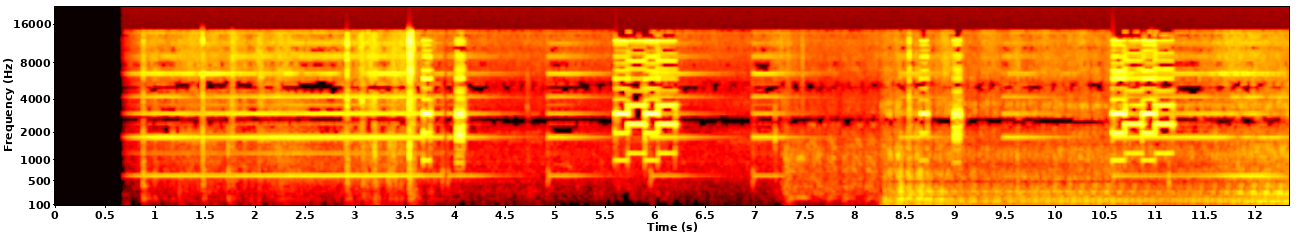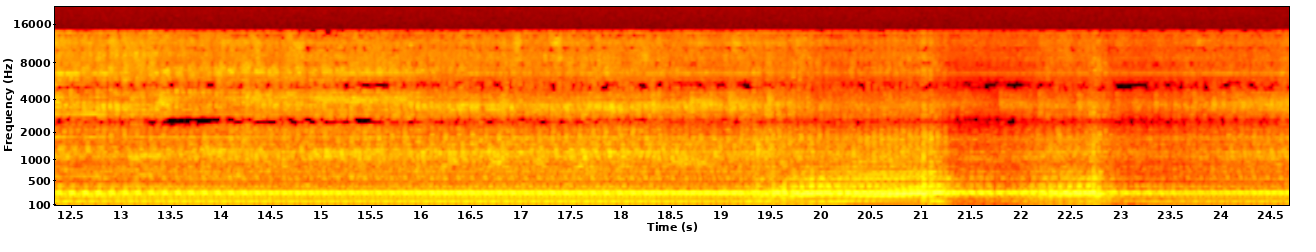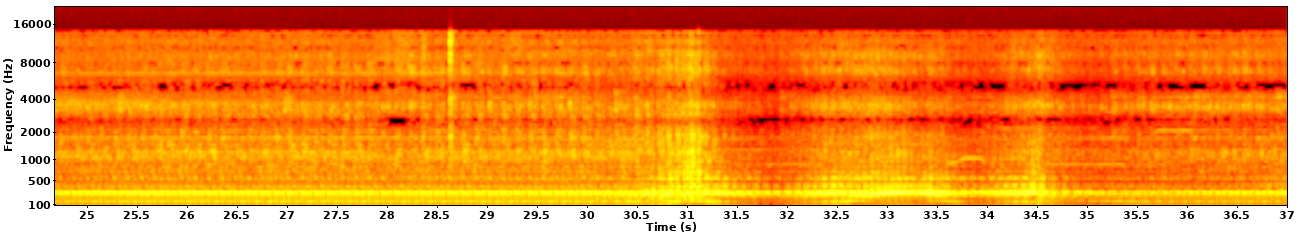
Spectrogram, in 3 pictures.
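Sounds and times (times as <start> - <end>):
car engine starting and idling: 0.8 - 37.0
electronic beeps and chimes: 8.4 - 14.6.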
